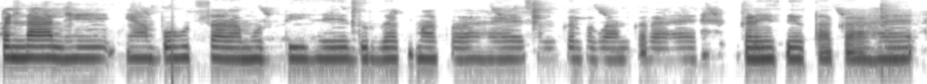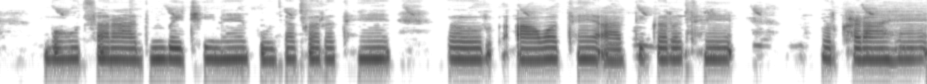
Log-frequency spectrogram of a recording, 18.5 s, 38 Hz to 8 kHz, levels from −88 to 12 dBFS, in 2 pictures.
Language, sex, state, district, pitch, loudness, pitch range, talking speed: Hindi, female, Chhattisgarh, Balrampur, 190 Hz, -26 LUFS, 185-195 Hz, 115 wpm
